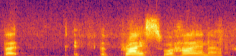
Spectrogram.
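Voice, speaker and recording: An actress playing a poised, charming society woman, polished and quietly probing, in 1940s film style. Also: mid-range voice, normal speed, slight background noise. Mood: probing, cool. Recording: muffled old film soundtrack.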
